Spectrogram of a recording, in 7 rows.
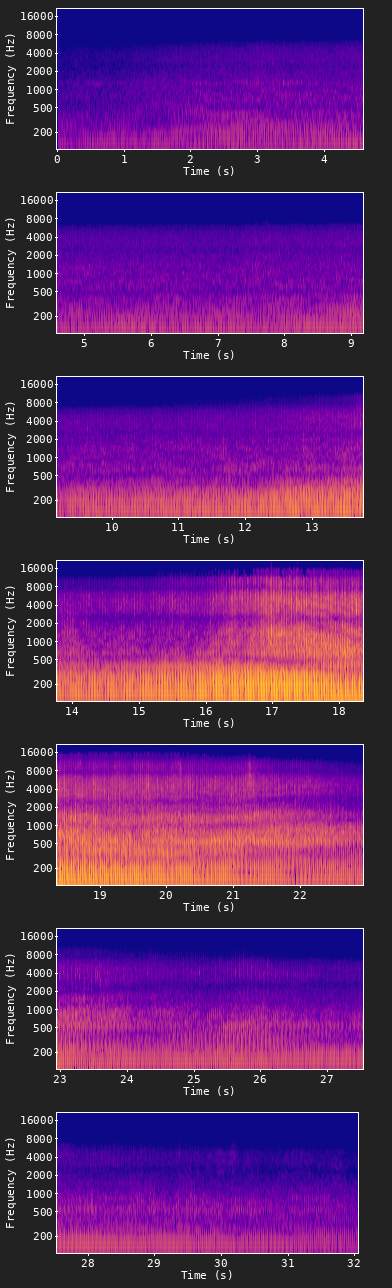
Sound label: AIRCRAFT CAC WIRRAWAY TAKEOFF; CA-16 Wirraway; Airplanes; Vehicles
